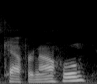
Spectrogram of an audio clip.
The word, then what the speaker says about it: Capernaum: defeated the prophet of all we also saw capernium which by the way they corrected me they they um told me that the correct pronunciation is kaer AUM CER means Village and AUM is the uh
